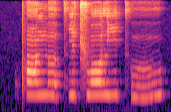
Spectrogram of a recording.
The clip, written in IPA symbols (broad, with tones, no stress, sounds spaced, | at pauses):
pʰ ɑ˥ ŋ n̪ ɤ˥˩ t̪ʰ i˥ ʈ͡ʂ w ɔ˥ l i˥ t̪ʰ u˧˥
